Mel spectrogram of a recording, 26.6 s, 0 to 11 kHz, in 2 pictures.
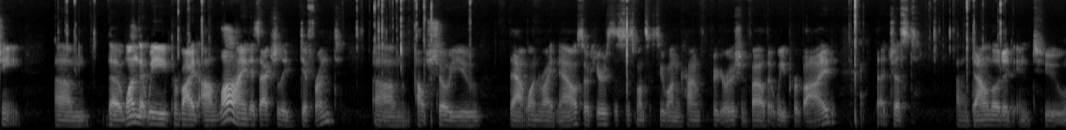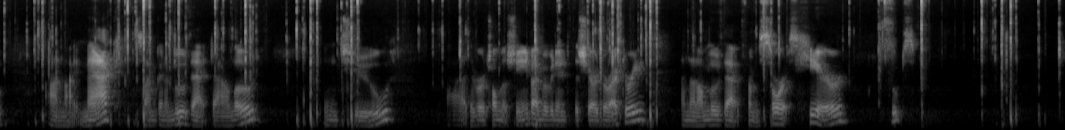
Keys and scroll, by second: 1.0 shift+;, 2.2 q, 2.5 Return, 4.4-5.5 typing, 10.7 Tab, 13.4-18.2 typing, 19.1 Return, 20.0 ctrl+d, 20.4-22.9 typing, 23.1 Return, 24.5 Up, 24.8-26.6 typing.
